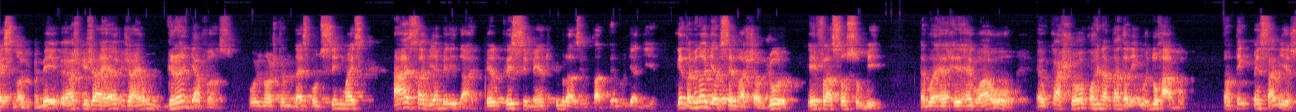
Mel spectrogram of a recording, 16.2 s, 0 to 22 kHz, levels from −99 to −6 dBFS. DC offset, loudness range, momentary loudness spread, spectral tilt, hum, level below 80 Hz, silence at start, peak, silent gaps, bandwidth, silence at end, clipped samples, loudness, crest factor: under 0.1%; 3 LU; 9 LU; -4.5 dB/octave; none; -66 dBFS; 0 s; -2 dBFS; none; 12.5 kHz; 0 s; under 0.1%; -15 LUFS; 14 dB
